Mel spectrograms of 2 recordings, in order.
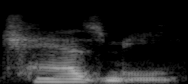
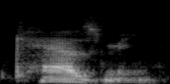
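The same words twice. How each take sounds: First: The word begins with a ch sound. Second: The word begins with a k sound. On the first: The speaker calls it wrong. "I want to say Chasme, but I'm sure that's not how you pronounce it" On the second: The speaker calls it right. "like Chimera"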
